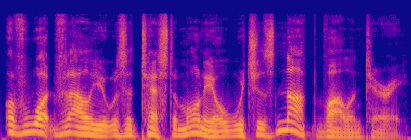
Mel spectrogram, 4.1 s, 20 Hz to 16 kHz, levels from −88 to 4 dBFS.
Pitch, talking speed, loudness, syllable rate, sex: 115 Hz, 145 wpm, -18 LUFS, 4.3 syllables/s, male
